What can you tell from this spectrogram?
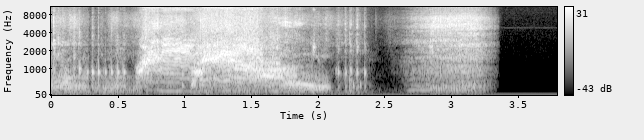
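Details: Cougar snarling with a harsh, raspy, growling roar that lasts nearly two seconds, then a brief pause and a second, shorter breathy snarl.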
